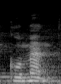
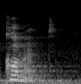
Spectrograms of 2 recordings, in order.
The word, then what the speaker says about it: comment: comment not comment i hear people say comment stressing the second syllable comment it should be comment not comment comment look at these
